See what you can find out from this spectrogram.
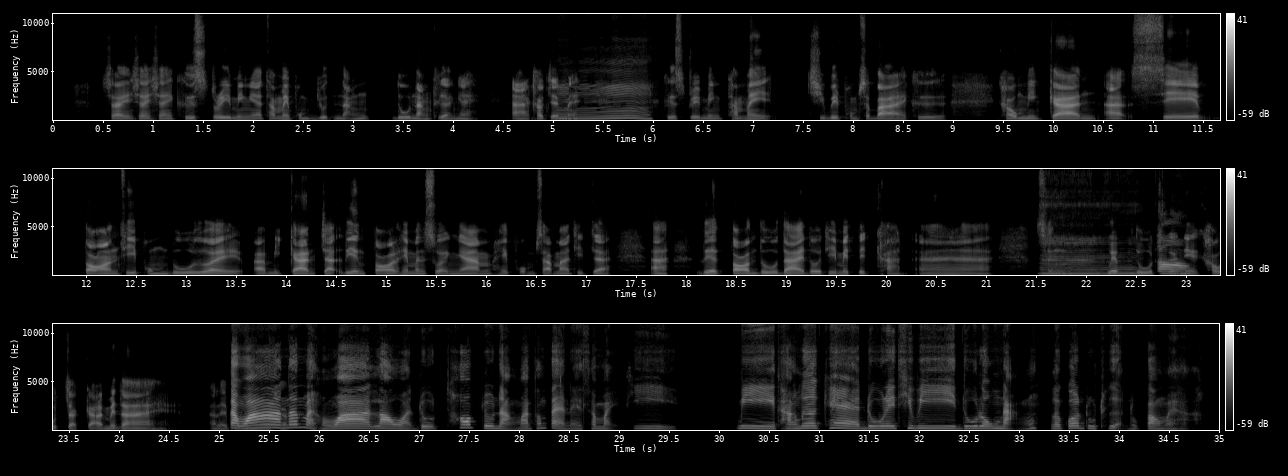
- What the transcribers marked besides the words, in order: none
- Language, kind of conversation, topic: Thai, podcast, สตรีมมิ่งเปลี่ยนวิธีการเล่าเรื่องและประสบการณ์การดูภาพยนตร์อย่างไร?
